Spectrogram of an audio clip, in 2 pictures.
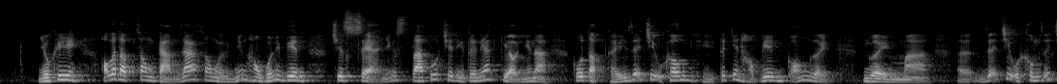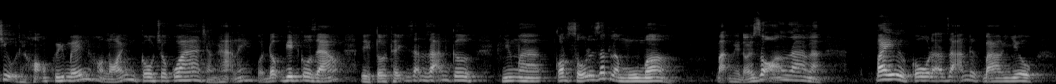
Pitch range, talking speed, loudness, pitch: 160-195 Hz, 260 wpm, -29 LUFS, 180 Hz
